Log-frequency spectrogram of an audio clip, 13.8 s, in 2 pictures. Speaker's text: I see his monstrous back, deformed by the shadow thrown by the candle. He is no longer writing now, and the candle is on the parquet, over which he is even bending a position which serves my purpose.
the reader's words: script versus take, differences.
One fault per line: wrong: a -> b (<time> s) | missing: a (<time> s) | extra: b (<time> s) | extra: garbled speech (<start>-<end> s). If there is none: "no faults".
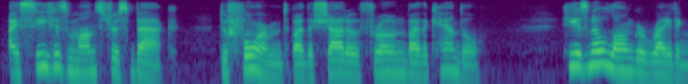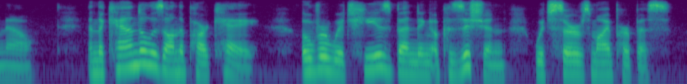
missing: even (10.8 s)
